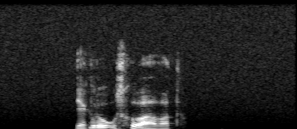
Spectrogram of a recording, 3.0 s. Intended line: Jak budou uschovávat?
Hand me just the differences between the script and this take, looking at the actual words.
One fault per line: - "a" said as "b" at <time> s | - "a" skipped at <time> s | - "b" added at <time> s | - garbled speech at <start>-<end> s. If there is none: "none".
none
